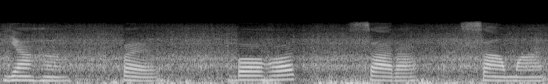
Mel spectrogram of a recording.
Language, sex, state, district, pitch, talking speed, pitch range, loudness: Hindi, female, Chandigarh, Chandigarh, 180 Hz, 55 wpm, 170-195 Hz, -15 LUFS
